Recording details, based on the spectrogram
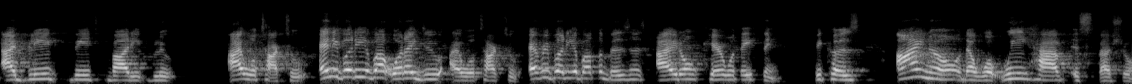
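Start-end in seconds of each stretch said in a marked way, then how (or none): none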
